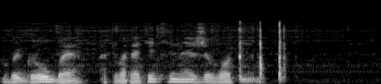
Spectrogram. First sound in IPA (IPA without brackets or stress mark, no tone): v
